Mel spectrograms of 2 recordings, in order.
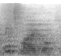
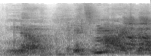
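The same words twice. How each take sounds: First: Meek surrender. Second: Slow, high shouted correction; forceful insistence. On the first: Woman gives in to haunt actor, meek agreement. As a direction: back down in a small soft voice. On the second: Haunt actor overrules the woman's name, shouted insistence. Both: Retold or imitated.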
